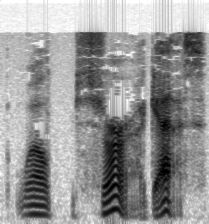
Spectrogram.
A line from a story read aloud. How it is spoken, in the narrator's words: he mumbled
